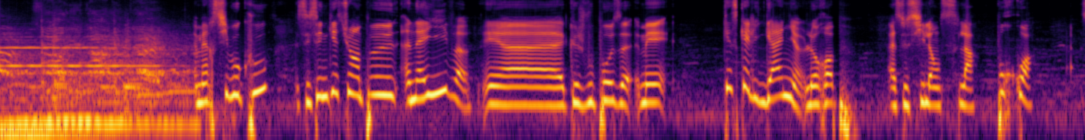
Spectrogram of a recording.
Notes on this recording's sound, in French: 1er plateau enregistré en public au Point Ephémère (Paris) lors de l'exposition Cartographie du non-accueil.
